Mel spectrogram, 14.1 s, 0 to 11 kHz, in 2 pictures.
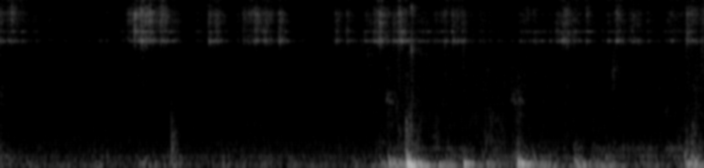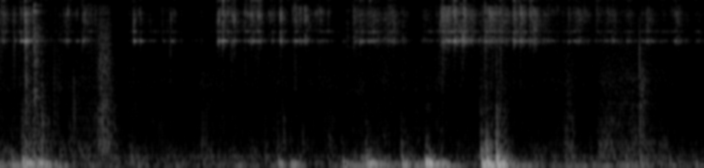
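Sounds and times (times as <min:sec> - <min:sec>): cat toy jingling and rattling: 0:01.2 - 0:14.0
soft thumps on floor: 0:03.8 - 0:06.0, 0:10.6 - 0:12.5.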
